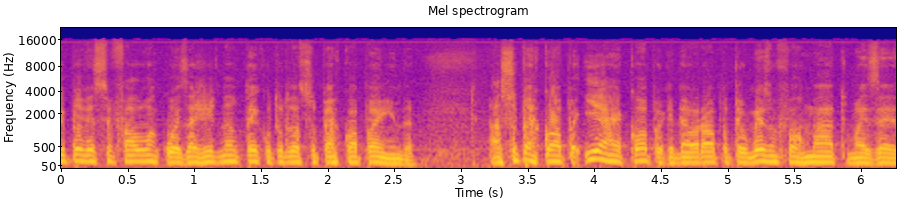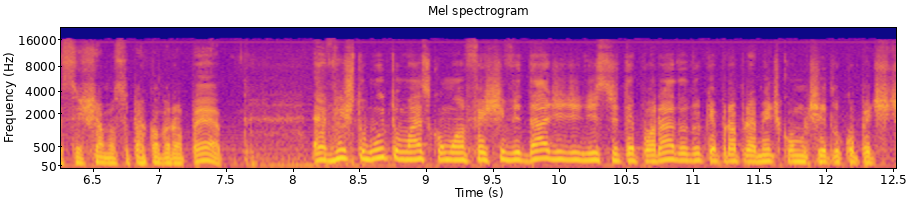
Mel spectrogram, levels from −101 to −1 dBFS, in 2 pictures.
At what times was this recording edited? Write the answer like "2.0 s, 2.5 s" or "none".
none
